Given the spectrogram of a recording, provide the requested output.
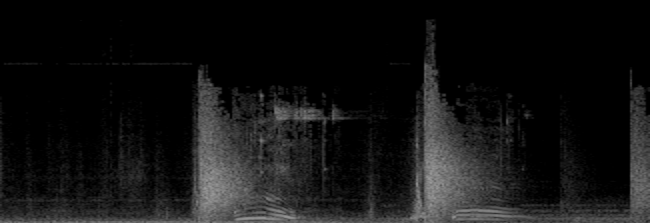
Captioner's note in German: Geschrei; Peitsche geht weiter; Geschrei geht weiter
